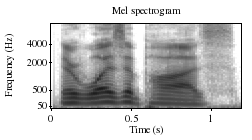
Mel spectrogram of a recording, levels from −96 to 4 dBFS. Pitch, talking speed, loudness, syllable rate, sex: 120 Hz, 200 wpm, -16 LUFS, 5.6 syllables/s, male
